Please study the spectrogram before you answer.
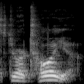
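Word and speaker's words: Stortorget: the gamma stand grand square it is called star Toya yes that is the correct pronunciation these green red and yellow buildings are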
